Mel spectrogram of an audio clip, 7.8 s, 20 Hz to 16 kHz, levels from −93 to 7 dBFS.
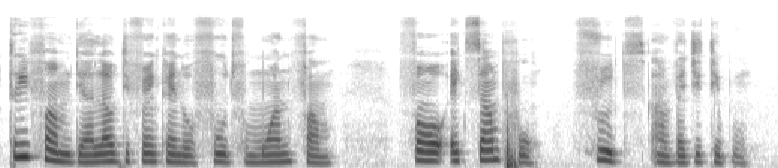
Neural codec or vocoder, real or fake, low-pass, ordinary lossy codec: none; real; 10.8 kHz; none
